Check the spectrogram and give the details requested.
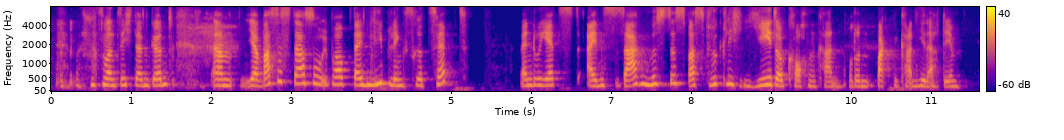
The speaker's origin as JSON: {"language": "German", "area": "Erzgebirge", "region": "Saxony", "country": "Germany", "moved": "yes", "said": "ich komme ja eigentlich aus dem Erzgebirge, das ist ja Mittelgebirge, wo wir früher super viel Schnee hatten"}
